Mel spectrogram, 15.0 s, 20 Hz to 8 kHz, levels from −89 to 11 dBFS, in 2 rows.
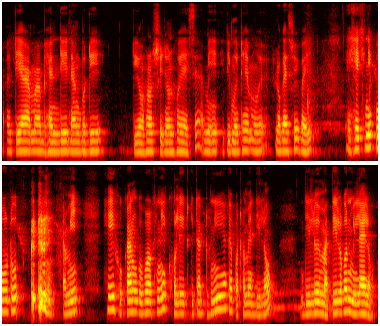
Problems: none marked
